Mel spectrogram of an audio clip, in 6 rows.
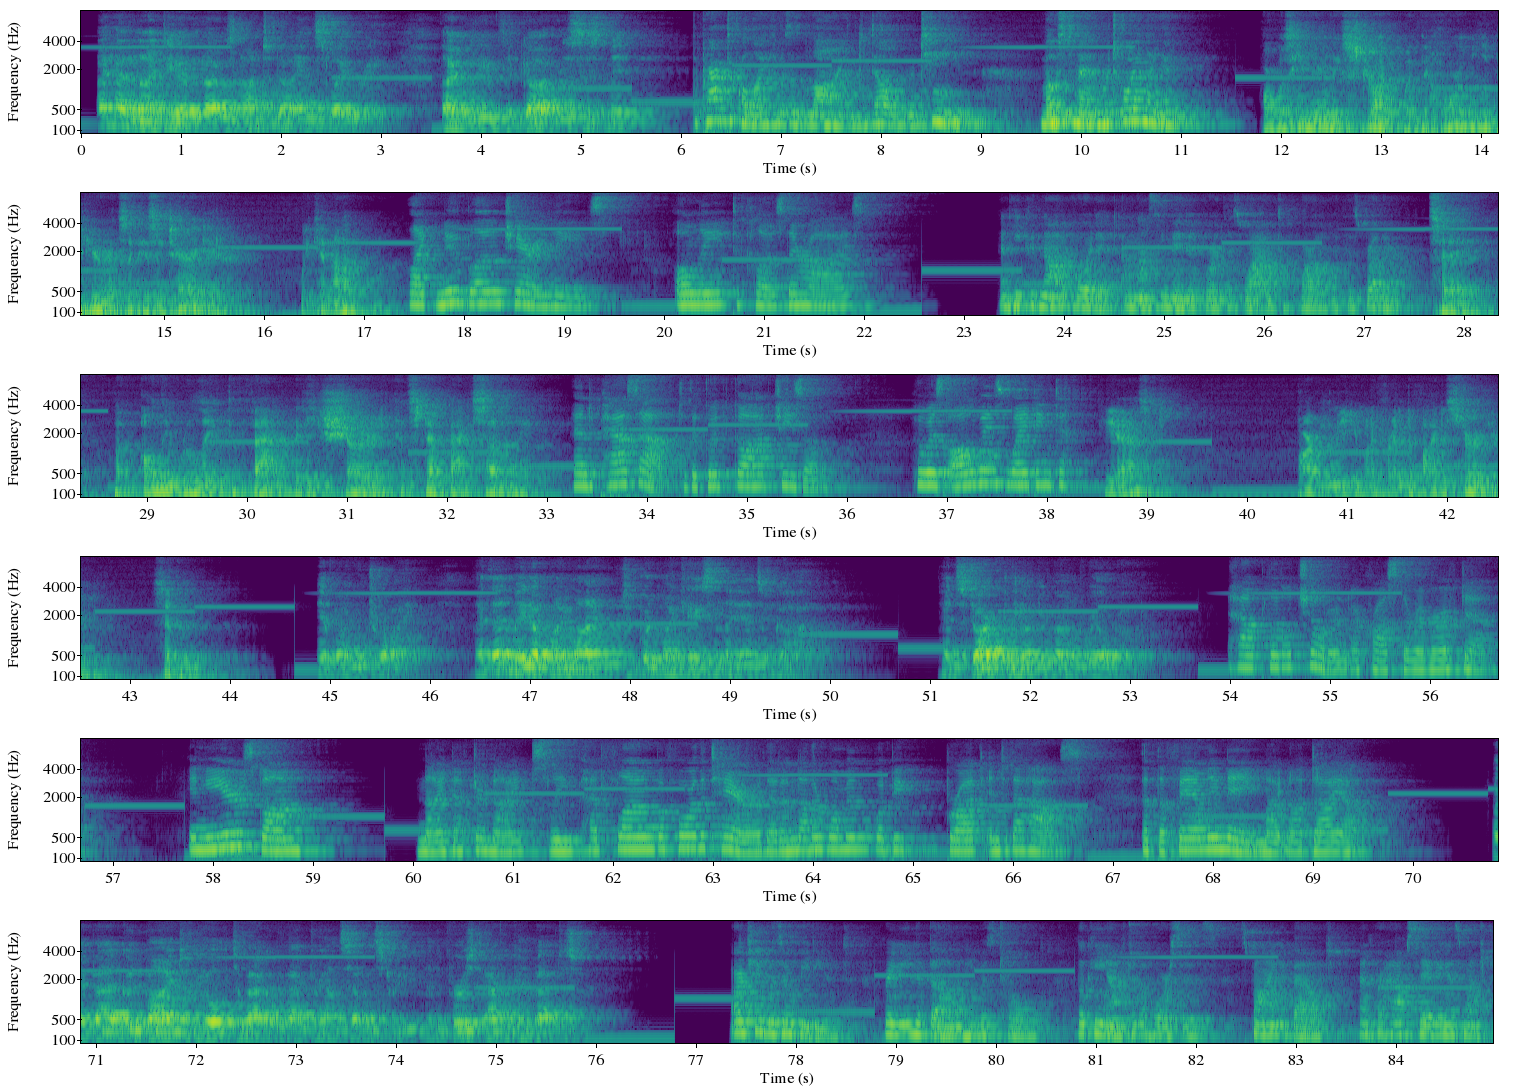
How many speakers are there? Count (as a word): five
